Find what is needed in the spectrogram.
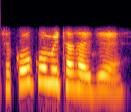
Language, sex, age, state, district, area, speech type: Odia, female, 18-30, Odisha, Nabarangpur, urban, conversation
